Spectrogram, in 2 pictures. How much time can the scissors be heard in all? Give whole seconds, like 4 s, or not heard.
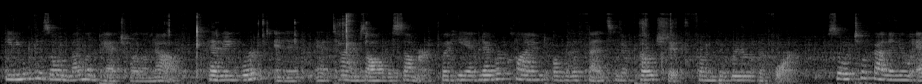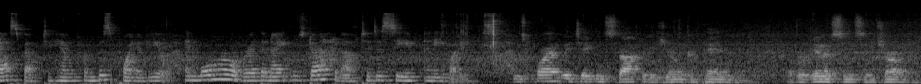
4 s.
